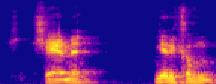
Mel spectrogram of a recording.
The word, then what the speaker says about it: Shamet: Shamet.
